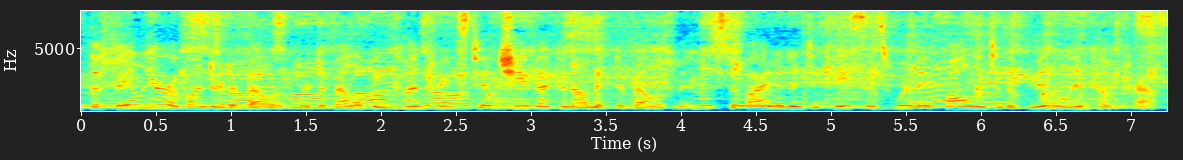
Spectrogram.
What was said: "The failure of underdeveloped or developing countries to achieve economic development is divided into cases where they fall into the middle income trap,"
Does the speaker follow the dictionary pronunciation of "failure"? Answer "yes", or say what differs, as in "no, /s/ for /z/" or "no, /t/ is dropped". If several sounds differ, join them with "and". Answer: yes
